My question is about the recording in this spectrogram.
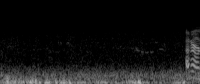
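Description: Wind buffeting a phone microphone, a gusty low rumble, with a woman's voice starting near the end.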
